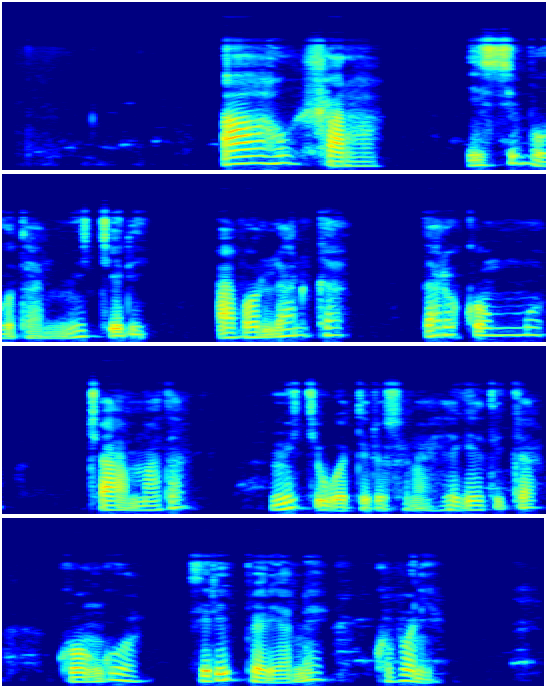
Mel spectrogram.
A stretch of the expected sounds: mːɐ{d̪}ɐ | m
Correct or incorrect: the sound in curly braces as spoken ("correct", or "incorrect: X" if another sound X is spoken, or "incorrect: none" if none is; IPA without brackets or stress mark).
incorrect: t̪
